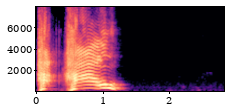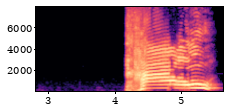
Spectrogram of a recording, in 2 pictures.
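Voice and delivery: anguished mock howl of how; disbelieving cry. Real, not acted. Outraged at physics error.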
